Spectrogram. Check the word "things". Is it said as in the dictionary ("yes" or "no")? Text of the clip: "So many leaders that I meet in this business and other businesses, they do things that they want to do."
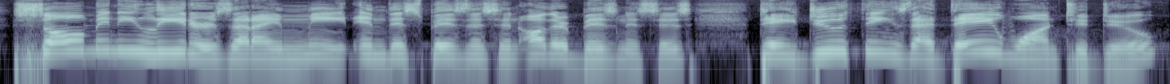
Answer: yes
